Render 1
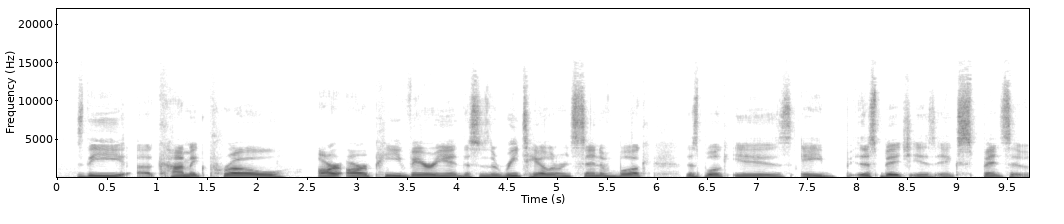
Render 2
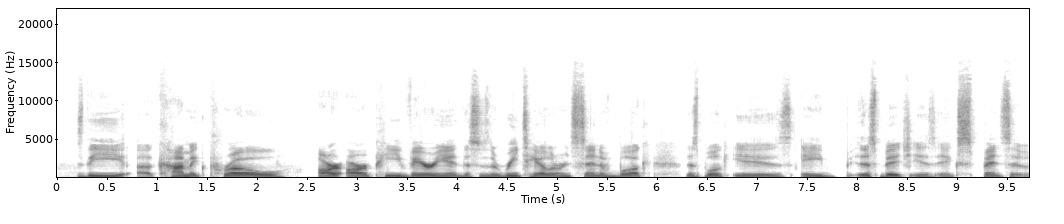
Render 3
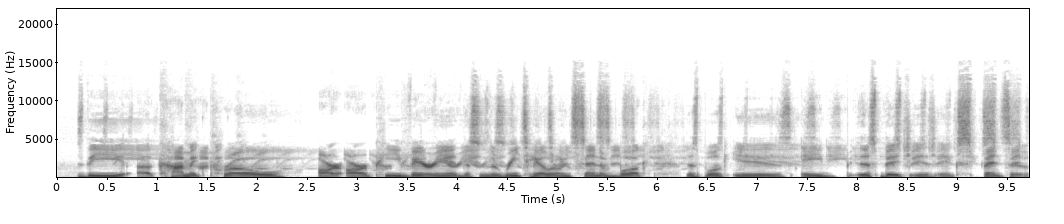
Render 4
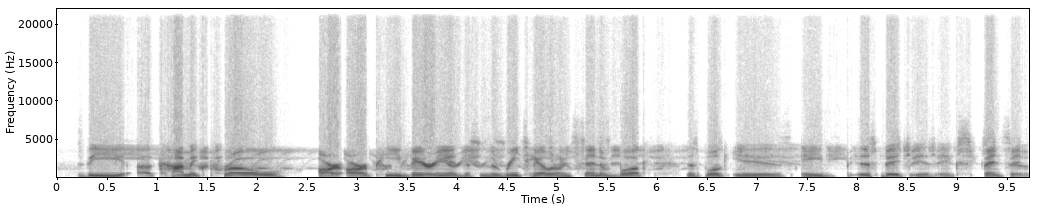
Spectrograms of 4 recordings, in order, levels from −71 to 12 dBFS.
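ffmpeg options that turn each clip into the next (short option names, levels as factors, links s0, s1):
-af "equalizer=f=1600:w=1.3:g=10"
-filter_complex "[0:a]acrossover=split=110|1800[s0][s1][s2];[s1]alimiter=limit=0.119:level=0:latency=1[s3];[s2]aecho=1:1:251|502|753|1004|1255:0.562|0.214|0.0812|0.0309|0.0117[s4];[s0][s3][s4]amix=inputs=3:normalize=0,volume=1.88"
-af "highpass=260,equalizer=f=440:t=q:w=4:g=-5,equalizer=f=690:t=q:w=4:g=-4,equalizer=f=1100:t=q:w=4:g=8,equalizer=f=3500:t=q:w=4:g=8,lowpass=f=4100:w=0.5412,lowpass=f=4100:w=1.3066,afreqshift=33,acrusher=bits=3:mode=log:mix=0:aa=0.000001,volume=0.841"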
